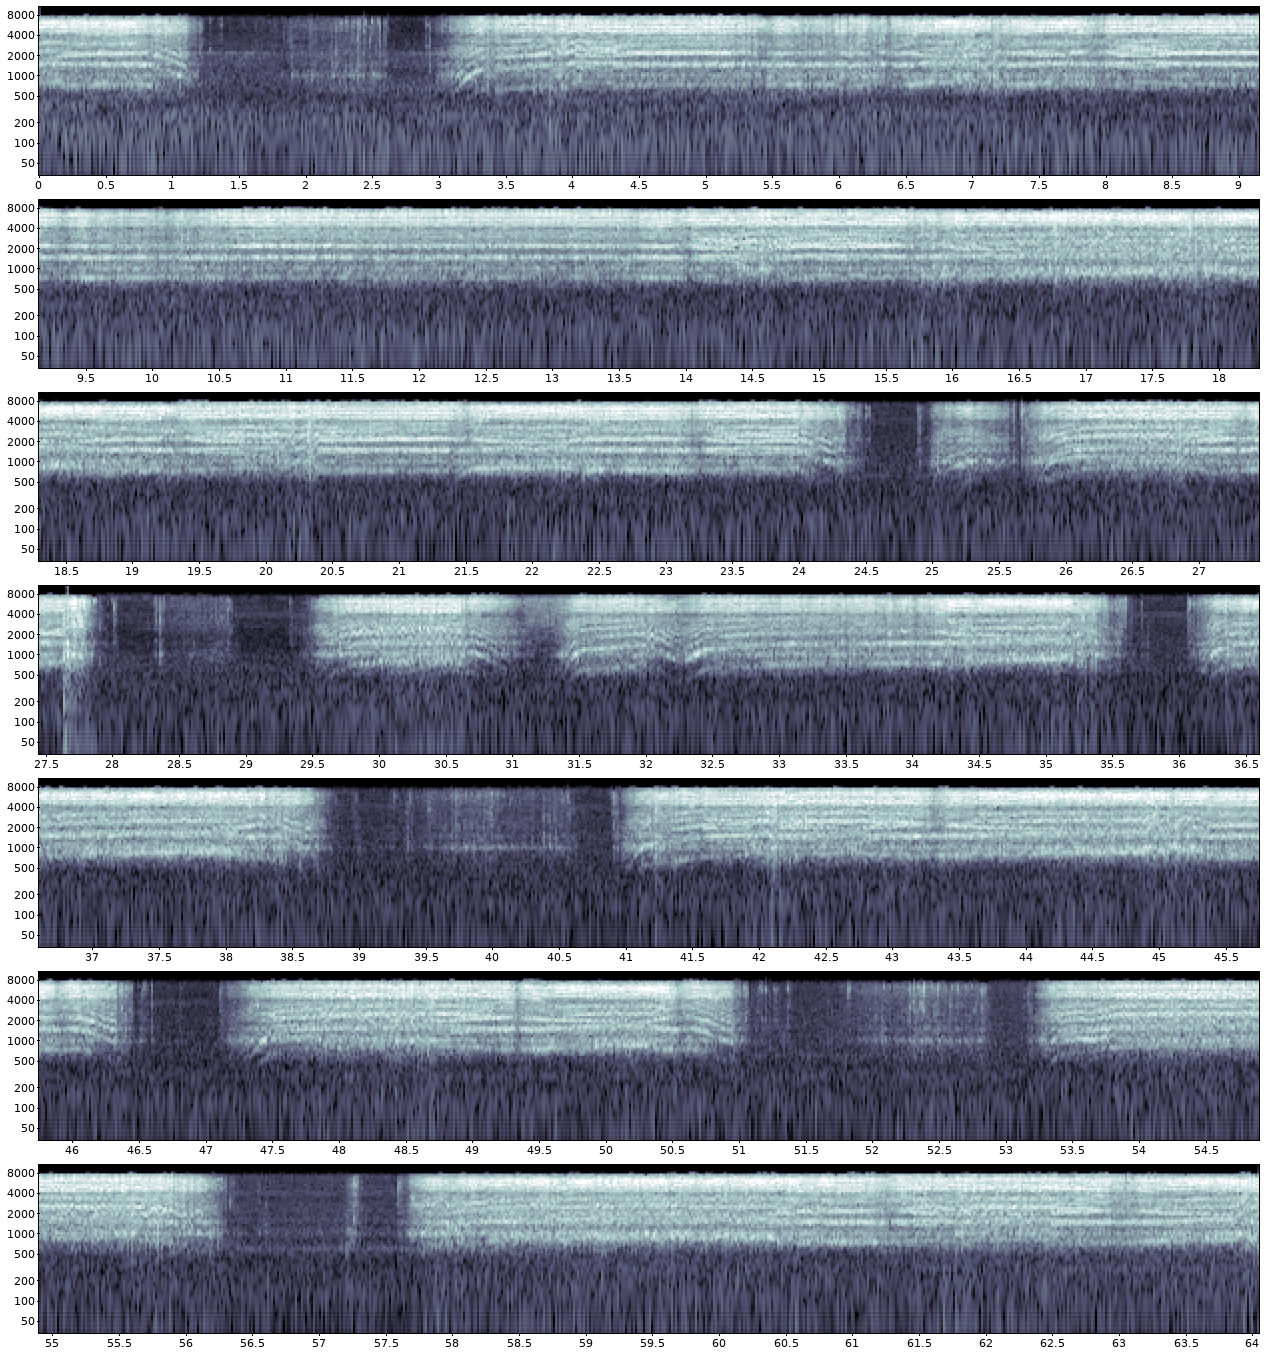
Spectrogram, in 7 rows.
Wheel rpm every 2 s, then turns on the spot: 110, 60, 190, 200, 200, 200, 200, 200, 200, 200, 190, 190, 60, 160, 20, 120, 170, 150, 140, 70, 60, 190, 190, 60, 190, 80, 40, 180, 40, 170, 190, 200.
0-2 38-40 50-52 56-58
